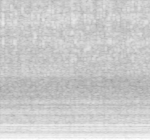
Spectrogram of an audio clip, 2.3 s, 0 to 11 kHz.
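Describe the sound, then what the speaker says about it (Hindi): A Royal Enfield Bullet motorcycle runs at a steady high cruising speed of about 110–120, its engine droning loud and constant close up, mixed with road and wind rush and no talk. "देख लो यार अपनी बाइक कांस्टेंट 110 120 चल रही है"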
